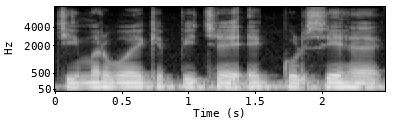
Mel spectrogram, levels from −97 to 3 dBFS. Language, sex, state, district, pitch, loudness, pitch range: Hindi, male, Jharkhand, Garhwa, 105 Hz, -15 LUFS, 100-105 Hz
